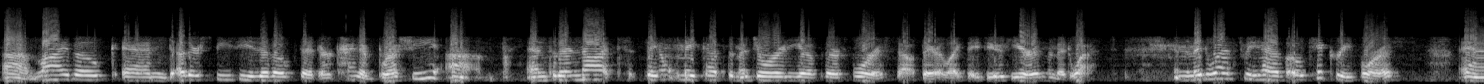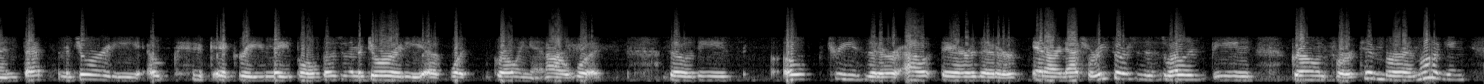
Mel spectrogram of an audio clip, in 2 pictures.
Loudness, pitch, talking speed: -14 LUFS, 215 Hz, 170 wpm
